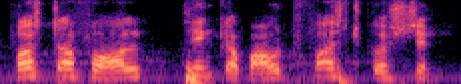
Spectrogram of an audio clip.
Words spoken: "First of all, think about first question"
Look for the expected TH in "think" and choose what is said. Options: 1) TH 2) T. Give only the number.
2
